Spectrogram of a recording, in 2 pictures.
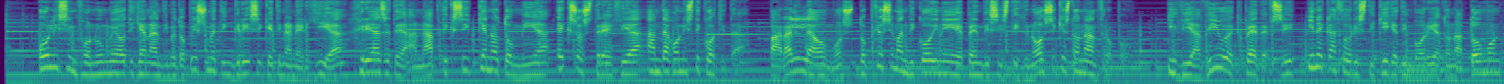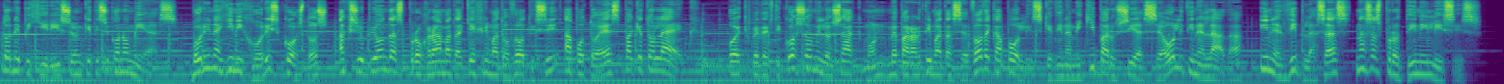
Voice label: greek narration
